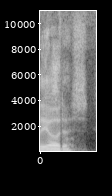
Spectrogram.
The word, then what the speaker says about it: Leodis: Leodis.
